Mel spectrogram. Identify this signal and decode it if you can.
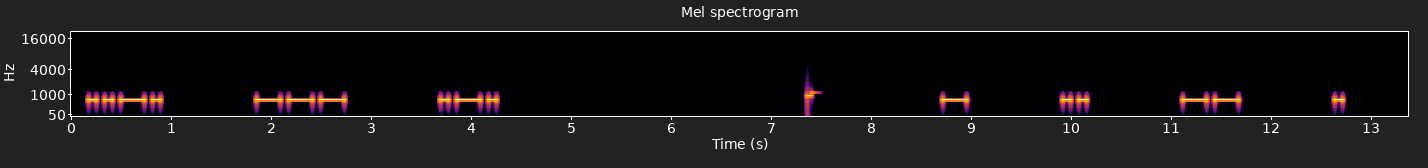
Morse code, heard as a keyed tone, about 15 wpm, spaced as for 7 wpm, 700 Hz. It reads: FOR TIME
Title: 4x Character Spacing - Top 200 Words - 15wpm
